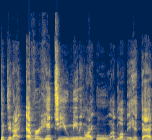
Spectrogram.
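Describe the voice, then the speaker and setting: Fairly quick delivery with very wide pitch swings, on a very clean recording against a silent background. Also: man. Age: 50s. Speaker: podcast host and comedian. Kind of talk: casual chat. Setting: studio. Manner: direct.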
